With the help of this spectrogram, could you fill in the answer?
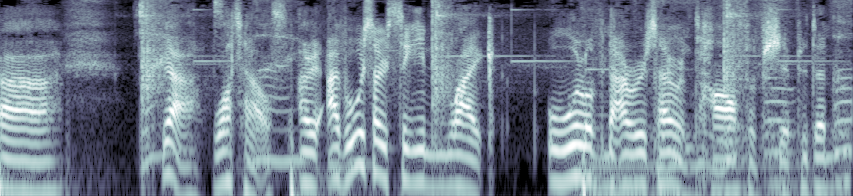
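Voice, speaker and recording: A fairly high-pitched man at a fairly slow pace, lively intonation, and music in the background. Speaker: gaming streamer and video essayist. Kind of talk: live gameplay stream chat. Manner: hesitant, many fillers and restarts.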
